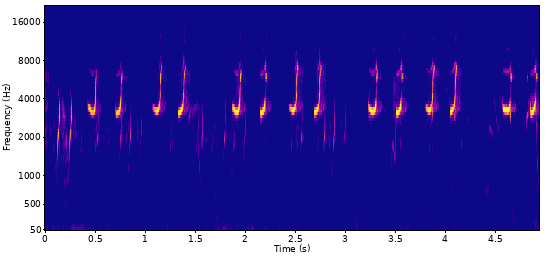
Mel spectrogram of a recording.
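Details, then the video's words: Female common quail calling: short, sharp, high chirps repeated in quick, slightly uneven succession, about eighteen notes in five seconds, often in close pairs, with a clean quiet background. "Batair Ki Awaz| Common Quail Calling|Female Batair"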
